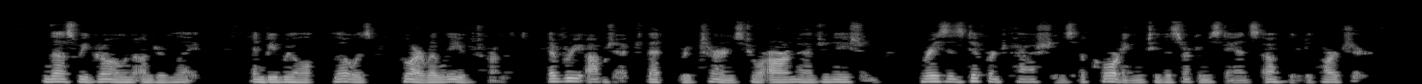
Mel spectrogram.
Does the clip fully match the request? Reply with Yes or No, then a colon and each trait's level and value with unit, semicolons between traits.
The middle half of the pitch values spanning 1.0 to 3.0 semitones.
Yes: narrow, 2.6 semitones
